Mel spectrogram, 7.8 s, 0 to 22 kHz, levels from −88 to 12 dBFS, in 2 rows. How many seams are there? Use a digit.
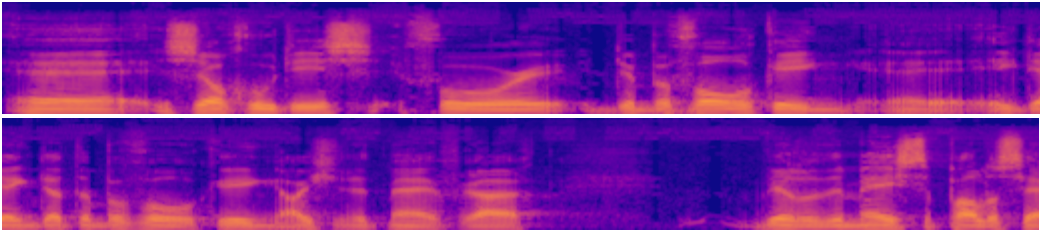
0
